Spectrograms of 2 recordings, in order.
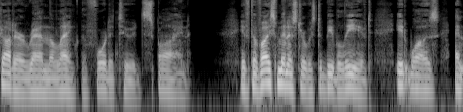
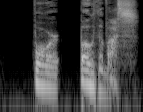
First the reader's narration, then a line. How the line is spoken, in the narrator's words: added in a conspiratorial whisper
